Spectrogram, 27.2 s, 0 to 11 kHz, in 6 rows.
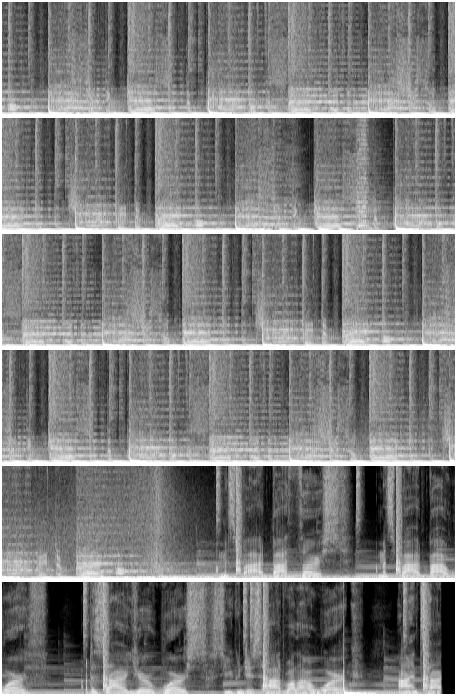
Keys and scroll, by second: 0.0-4.5 typing, 4.7 ctrl+s.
